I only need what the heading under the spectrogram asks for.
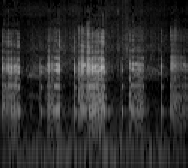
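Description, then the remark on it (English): A cormorant, which has only one set of muscles to control its syrinx, gives a series of about five harsh, raspy grunts in an uneven rhythm, with short clicking croaks between them. The sounds are coarse, mid-pitched and fairly loud, with no voices. “This cormorant has only one set of muscles to control its syrinx.”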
